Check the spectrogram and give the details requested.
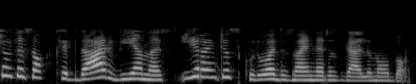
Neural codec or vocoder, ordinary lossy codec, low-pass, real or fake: codec, 44.1 kHz, 2.6 kbps, SNAC; MP3, 24 kbps; 5.4 kHz; fake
